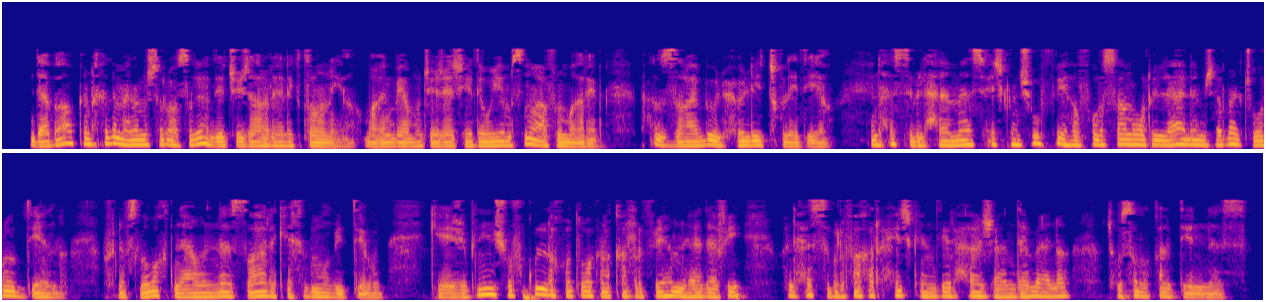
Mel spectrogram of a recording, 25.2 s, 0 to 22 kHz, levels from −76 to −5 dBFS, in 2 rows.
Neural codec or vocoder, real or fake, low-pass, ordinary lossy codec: none; real; 7.2 kHz; MP3, 24 kbps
